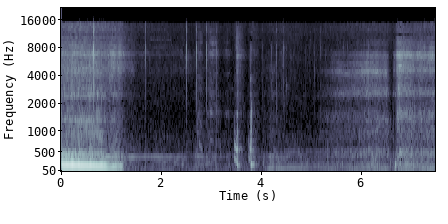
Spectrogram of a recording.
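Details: A sleeping Weimaraner, apparently dreaming, gives a deep, rumbling snore, then falls quiet apart from a couple of faint whimpers; snoring.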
